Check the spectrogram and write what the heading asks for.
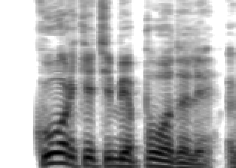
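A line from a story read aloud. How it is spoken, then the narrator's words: Snapping retort. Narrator (Russian): огрызнулась Динка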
